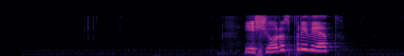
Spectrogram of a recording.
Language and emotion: Russian, positive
